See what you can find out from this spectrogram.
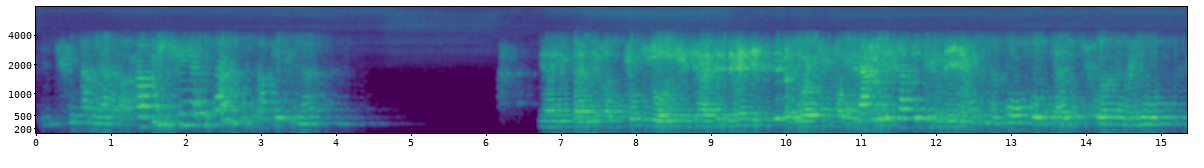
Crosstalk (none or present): present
